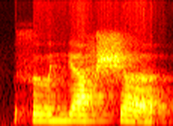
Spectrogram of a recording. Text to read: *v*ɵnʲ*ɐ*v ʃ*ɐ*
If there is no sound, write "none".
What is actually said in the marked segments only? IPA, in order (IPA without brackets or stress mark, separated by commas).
θ, a, ɐ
